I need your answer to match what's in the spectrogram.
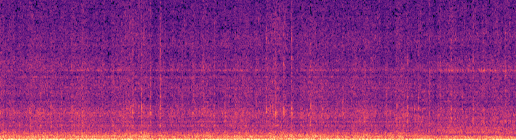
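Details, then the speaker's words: Ford Jayco RV: uneven light clicking from one side over a low idle, louder on fast acceleration or under load. The owner suspects an exhaust manifold gasket leak, a vacuum leak or a spark plug wire, unconfirmed. "you can hear that if I accelerate slowly you don't hear it but if I do this if I accelerate fast or if I put load when I'm driving"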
